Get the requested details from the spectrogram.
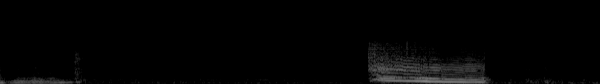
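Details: English bulldog snoring in a blanket: a short low snort, then a loud rattling, buzzy snore lasting about a second, in a quiet room.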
